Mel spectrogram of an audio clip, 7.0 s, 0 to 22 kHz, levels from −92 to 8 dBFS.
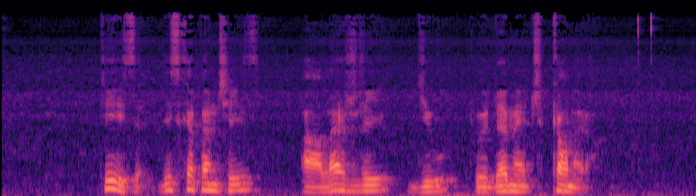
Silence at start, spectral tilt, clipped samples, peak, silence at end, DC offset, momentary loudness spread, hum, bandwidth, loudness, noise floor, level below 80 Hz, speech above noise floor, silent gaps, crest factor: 1 s; -6.5 dB/octave; under 0.1%; -6 dBFS; 1.05 s; under 0.1%; 18 LU; none; 16.5 kHz; -24 LUFS; -53 dBFS; -52 dBFS; 31 dB; none; 18 dB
